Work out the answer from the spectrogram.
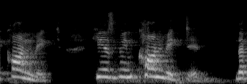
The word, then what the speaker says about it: convict: The convict was here, he's been convicted. No, the convict is here and he's been convicted. When you use it as a verb, make sure you move the accent to the second syllable.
